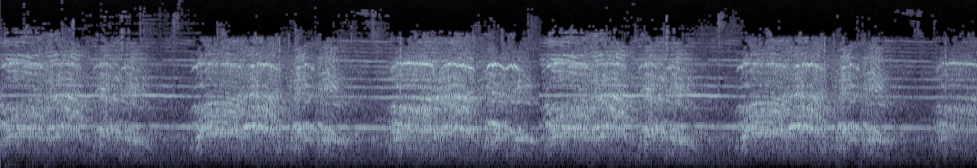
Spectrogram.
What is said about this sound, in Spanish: Durante la inauguración, el presidente brasileño Michel Temer fue apucheado. Escuchemos cómo lo recibieron.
